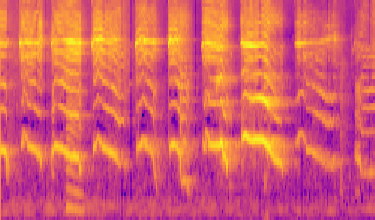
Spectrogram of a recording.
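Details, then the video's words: Male purebred Bluetick Beagle puppy, very vocal, howling at his owner and acting saucy: a string of about eight loud, drawn-out, wavering yowls, each one bending downward at the end, with short gaps between them. "Vocal Bluetick BEAGLE PUPPY"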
